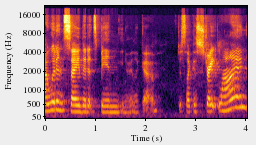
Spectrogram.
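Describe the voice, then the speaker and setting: In an Australian accent, a woman talks with a high-pitched voice. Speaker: vegan lifestyle vlogger. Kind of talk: livestream Q&A monologue. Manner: casual, chatty.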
